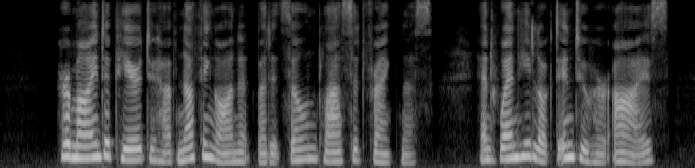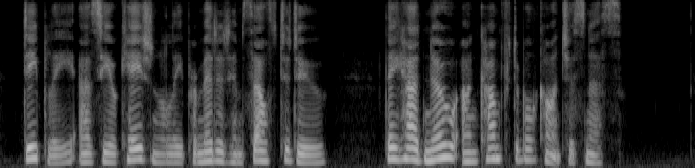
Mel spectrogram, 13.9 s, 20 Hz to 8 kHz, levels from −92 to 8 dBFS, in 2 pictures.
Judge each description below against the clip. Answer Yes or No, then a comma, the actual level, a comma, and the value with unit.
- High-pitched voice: No, medium, 170 Hz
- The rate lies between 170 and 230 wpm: No, average, 140 wpm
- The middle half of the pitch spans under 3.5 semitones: No, average, 5.3 semitones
